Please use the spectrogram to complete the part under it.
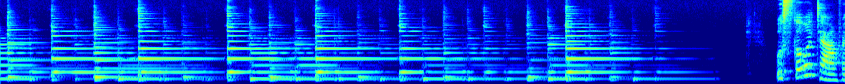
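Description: Ukulele fingerstyle pattern for the Hillsong song Cornerstone played at full speed, plucked notes falling in a steady repeating rhythm for about seven seconds before ending, followed by a brief voice.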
